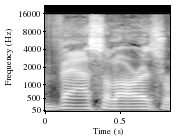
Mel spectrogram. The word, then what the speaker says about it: Vassilaris: Facebook Live, go to my profile page, Dimitri Vassilaris. Dimitri spelled with three I's, D-I-M-I-T-R-I. Last name Vassilaris rhymes with Assilaris, except you add a V.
